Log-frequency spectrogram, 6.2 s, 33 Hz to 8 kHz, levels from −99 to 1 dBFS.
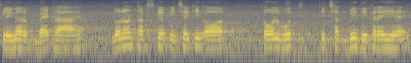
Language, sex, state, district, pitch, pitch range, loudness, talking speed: Hindi, male, Madhya Pradesh, Dhar, 130 Hz, 125-140 Hz, -16 LUFS, 175 wpm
